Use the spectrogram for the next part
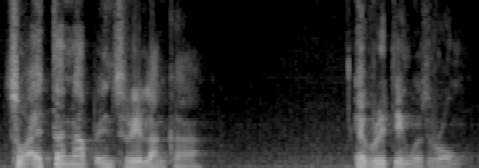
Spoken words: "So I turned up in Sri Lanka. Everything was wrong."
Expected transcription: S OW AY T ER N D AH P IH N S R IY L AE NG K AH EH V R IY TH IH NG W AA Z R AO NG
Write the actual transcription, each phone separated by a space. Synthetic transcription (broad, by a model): S OW AY T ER N AA P IH N S R IY L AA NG K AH EH V R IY T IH NG W AA S R AO NG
